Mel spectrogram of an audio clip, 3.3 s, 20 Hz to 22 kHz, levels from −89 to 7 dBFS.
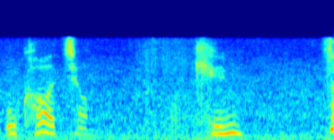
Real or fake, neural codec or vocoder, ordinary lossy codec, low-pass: real; none; AAC, 48 kbps; 7.2 kHz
